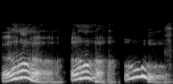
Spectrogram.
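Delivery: put-on, overdone, high, swooping excited little grunts. Imitating a game character's reaction to a good item: imitating Pizarro's excited grunts. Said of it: "some of his little grunts are just, uh, a little much".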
